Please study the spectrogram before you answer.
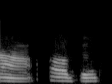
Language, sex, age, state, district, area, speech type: Malayalam, female, 30-45, Kerala, Malappuram, rural, conversation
